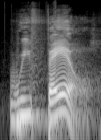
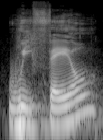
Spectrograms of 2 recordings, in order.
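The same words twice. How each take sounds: First: It is said as a firm exclamation. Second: It is said as a rising question.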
